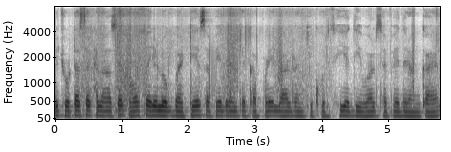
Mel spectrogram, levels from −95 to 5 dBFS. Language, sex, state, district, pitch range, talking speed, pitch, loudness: Hindi, male, Uttar Pradesh, Varanasi, 115-125 Hz, 250 wpm, 120 Hz, -18 LUFS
